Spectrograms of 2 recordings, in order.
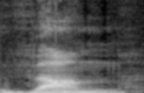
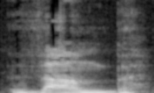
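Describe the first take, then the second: First: The b sound is silent. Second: The b sound is pronounced. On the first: The speaker calls it right. "B es muda en thumb" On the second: The speaker calls it wrong. "no es thumb"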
